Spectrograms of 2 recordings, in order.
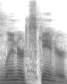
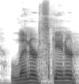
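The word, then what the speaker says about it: Lynyrd Skynyrd: $29.99 it's the classic it's the great pronounced Leonard Skinner $29.99 those are actually Music On Vinyl pressings that are $39.99 now they're $29.99 Leonard skinnard pronounced Leonard skinnard $29.99 pronounced Leonard skinnard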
